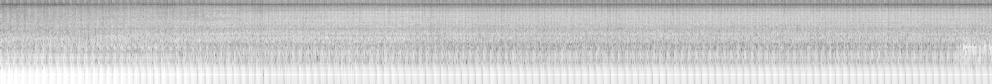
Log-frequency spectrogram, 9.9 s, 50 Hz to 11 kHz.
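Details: Yamaha XT660 single, very cold start: quick steady ticking about three or four per second over the idle thump for roughly 40 seconds; owner suspects the oil pump, not confirmed.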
